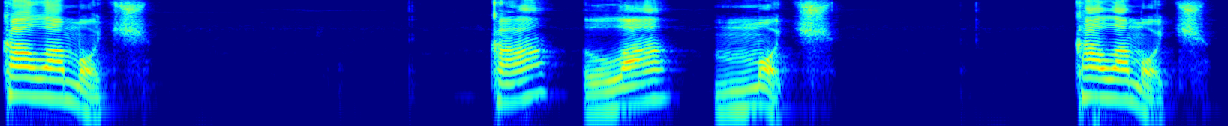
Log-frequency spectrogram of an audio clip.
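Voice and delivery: kalamoç modelled firmly; word demo. Shown as a demonstration. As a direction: sound out kalamoç for learners. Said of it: "And then in Geg".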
